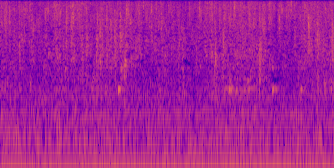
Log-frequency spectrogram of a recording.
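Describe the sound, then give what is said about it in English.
Hot water runs steadily from an outdoor shower in the bush near a cottage, a constant bright splashing hiss with scattered drips and a faint low hum underneath; no one speaks. “That water's hot.”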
